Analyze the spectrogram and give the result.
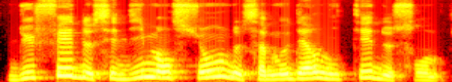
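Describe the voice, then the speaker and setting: A woman's voice: mid-range voice, expressive, moderate pace, warm tone. A woman with a head cold chatting casually as she unboxes a board game, thinking aloud with plenty of fillers. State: has a cold.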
